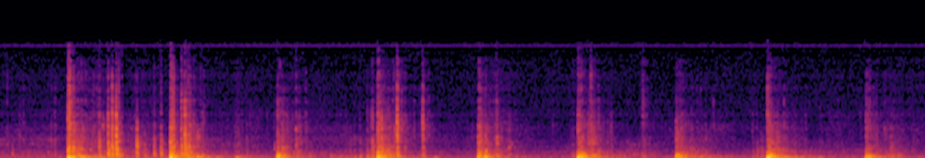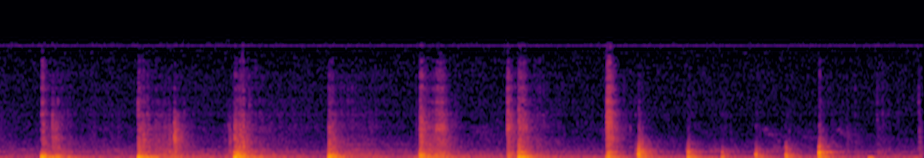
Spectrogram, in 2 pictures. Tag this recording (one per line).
stair
steps
wooden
